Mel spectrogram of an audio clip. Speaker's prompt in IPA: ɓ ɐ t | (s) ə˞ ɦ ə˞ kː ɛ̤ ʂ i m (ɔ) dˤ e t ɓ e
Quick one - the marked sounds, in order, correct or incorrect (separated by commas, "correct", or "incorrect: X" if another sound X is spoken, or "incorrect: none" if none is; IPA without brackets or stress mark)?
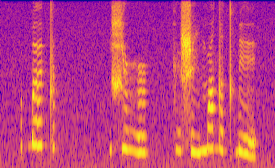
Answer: incorrect: ɕ, correct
